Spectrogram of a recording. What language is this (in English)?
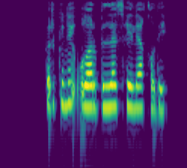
Uyghur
